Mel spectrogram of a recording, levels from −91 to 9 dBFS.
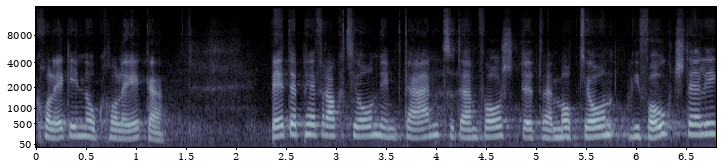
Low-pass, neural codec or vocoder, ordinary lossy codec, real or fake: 14.4 kHz; autoencoder, 48 kHz, 128 numbers a frame, DAC-VAE, trained on Japanese speech; Opus, 16 kbps; fake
